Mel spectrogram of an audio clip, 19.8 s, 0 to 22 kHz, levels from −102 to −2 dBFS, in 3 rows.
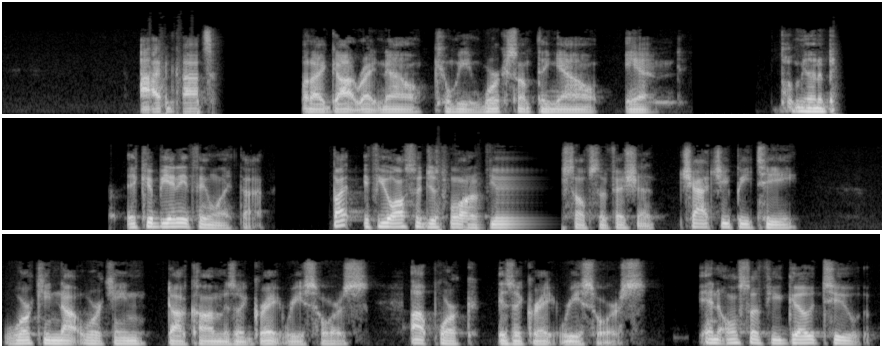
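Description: Speech recorded over a call path with a bandwidth near 8 kHz suffers repeated packet loss at 1.09–1.48 s and at 9.86–10.27 s, after "if you also". In each stretch five gaps, the longest 48 ms and 62 ms, were patched by continuing the previous sound, leaving choppy, robotic fragments. Three silences point to a likely long network dropout, at 1.58–2.27 s (just before "I got right now"), at 6.23–7.42 s (after "put me on a"), and at 10.31–10.82 s. In each, a fading buzz or hiss gives way to silence, about 0.6 s and 1.1 s in the first two and only briefly in the third, and the lost audio never returns.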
